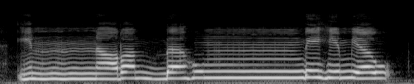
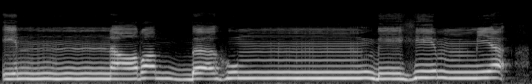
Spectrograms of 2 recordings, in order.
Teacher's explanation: Jadi tetap satu ketukan aja mimnya, rapetin lagi bibirnya. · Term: izhar syafawi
